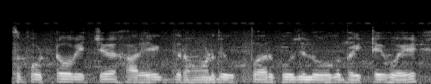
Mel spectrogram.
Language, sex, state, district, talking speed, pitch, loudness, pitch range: Punjabi, male, Punjab, Fazilka, 140 wpm, 110 Hz, -13 LUFS, 110-115 Hz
